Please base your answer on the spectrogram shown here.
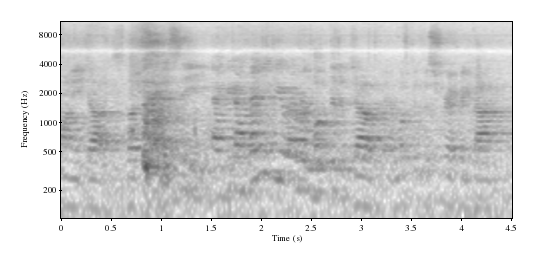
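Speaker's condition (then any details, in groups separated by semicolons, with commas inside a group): No condition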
